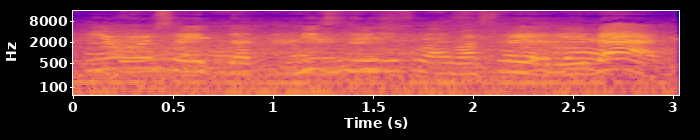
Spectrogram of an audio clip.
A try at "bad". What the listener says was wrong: Ya, bad-nya panjang. Kalau bad pendek itu tempat tidur. BED ini bad.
